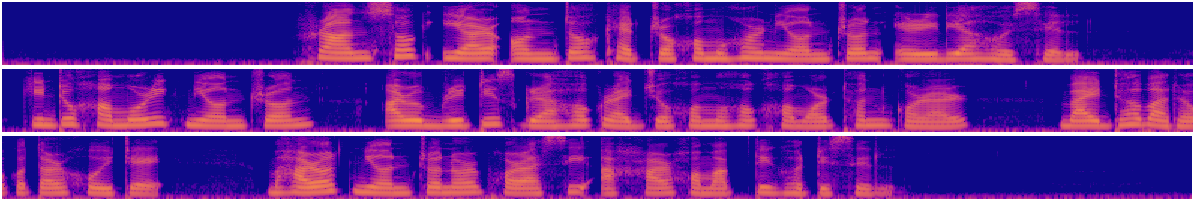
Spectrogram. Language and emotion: Assamese, neutral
